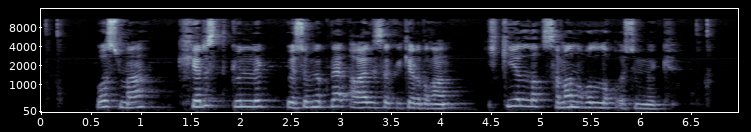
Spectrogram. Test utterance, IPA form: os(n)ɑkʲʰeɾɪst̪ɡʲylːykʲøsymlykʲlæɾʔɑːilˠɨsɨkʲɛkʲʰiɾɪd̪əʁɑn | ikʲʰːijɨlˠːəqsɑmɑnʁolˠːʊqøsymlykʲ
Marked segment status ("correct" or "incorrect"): incorrect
